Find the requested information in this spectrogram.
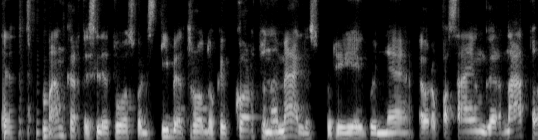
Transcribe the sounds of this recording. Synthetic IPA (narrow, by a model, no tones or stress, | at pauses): nʲɛsmɐnkɐɾt̪ɐɪslʲiɛt̪ʊʋoːsʋɐlʲsʲt̪ʲiːbʲeːɐt̪ɾoːd̪oːkɐɪp̚koːɾt̪ʊnɐmʲæːlʲɪskʊɾʲɪjɛɪɡʊnʲɛɛʊɾoːpoːssɑːjʊŋɡɐɪɾnɑːt̪oː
